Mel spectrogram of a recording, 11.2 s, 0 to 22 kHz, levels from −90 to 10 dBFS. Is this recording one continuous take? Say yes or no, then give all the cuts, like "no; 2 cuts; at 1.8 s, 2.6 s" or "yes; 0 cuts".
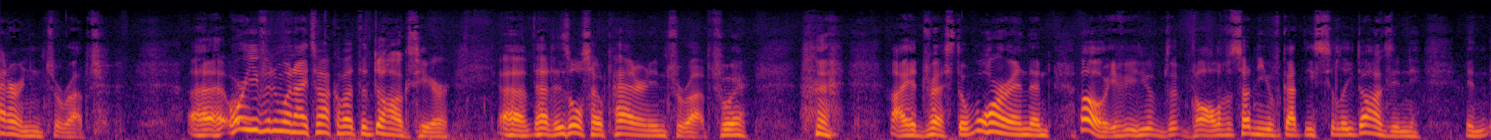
yes; 0 cuts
